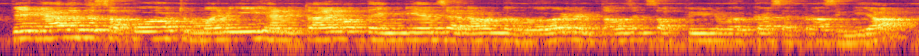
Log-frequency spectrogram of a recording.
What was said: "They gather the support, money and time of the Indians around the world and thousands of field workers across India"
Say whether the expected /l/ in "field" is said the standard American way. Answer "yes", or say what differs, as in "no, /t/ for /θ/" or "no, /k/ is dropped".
no, /n/ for /l/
